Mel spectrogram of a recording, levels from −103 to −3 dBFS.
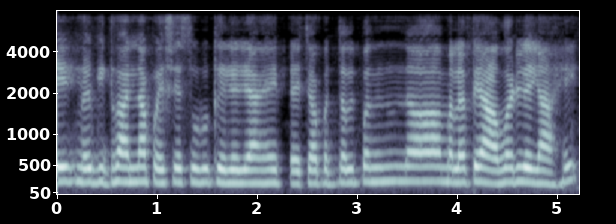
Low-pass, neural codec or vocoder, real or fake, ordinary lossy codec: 7.2 kHz; codec, 16 kHz, 1 kbps, FunCodec, trained on LibriTTS, 50 frames a second; fake; none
